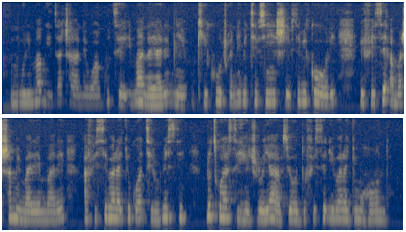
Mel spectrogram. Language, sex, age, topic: Rundi, female, 18-24, agriculture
